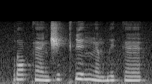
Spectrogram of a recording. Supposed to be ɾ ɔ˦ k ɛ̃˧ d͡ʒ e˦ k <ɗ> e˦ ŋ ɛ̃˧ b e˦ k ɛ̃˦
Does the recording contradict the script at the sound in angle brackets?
no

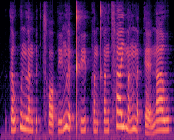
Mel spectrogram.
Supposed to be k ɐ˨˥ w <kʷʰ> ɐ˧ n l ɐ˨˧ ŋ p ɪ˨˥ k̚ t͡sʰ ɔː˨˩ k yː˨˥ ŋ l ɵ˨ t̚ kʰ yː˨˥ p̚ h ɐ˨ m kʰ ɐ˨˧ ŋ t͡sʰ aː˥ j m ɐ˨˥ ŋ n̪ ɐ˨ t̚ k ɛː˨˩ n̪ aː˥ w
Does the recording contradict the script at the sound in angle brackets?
yes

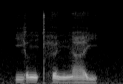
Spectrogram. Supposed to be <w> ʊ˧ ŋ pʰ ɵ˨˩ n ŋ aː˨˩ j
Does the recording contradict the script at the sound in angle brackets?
yes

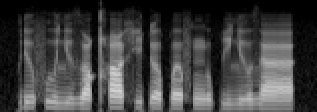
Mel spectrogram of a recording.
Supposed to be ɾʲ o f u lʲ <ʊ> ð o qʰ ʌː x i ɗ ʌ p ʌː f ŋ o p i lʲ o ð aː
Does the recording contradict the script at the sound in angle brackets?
yes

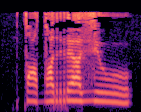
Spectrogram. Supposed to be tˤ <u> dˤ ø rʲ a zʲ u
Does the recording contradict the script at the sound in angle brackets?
yes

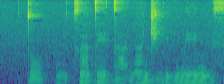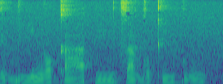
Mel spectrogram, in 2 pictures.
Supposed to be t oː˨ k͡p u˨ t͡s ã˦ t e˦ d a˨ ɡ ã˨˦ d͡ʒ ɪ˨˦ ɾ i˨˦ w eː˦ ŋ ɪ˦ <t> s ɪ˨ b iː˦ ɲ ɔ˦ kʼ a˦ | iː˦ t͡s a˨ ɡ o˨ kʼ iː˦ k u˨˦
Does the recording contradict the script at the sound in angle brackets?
yes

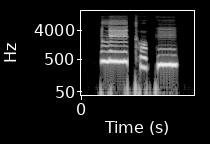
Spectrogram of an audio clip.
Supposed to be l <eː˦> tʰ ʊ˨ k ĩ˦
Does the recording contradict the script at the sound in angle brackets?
no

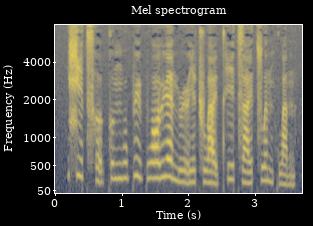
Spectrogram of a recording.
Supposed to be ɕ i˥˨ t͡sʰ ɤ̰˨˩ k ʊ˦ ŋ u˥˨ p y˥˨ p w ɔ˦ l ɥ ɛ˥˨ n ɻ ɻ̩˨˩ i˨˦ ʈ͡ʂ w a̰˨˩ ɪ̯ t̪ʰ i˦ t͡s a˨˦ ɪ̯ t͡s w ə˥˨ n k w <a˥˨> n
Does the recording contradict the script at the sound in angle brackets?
yes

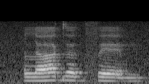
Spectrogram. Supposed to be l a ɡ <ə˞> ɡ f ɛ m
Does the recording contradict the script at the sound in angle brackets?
yes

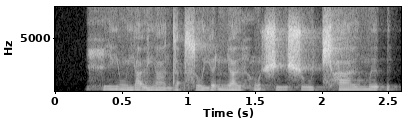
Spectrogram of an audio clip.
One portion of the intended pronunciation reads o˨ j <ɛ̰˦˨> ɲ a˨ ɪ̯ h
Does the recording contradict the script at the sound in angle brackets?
no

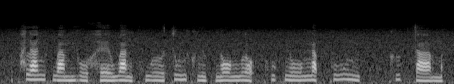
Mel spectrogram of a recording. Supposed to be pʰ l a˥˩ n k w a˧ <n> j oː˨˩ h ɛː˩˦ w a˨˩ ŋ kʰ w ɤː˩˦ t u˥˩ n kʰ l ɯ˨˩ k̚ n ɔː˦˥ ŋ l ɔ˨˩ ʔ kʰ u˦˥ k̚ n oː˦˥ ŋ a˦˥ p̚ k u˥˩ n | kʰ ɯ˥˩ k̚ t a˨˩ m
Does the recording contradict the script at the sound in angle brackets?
yes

